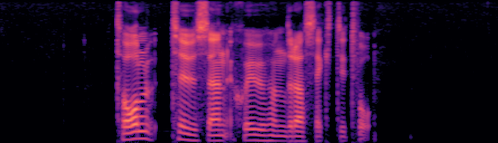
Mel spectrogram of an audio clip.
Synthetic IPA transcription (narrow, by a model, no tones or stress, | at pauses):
t̪ʰɔlvt̪ʰʉ̟ːsənɧʉ̟ːɦɵnd̪ɾasɛkst̪ɪt̪ʰv̥o̰ː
